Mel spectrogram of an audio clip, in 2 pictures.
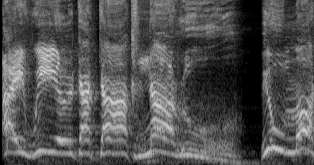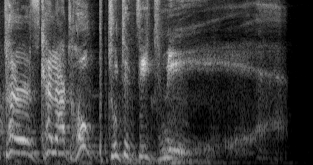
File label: Male Dragon Introduction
